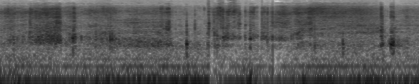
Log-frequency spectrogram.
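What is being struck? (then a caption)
Glossy coated paper book pages. Fingertips and a palm rub across the coated pages of an open glossy-paper book lying on a wooden table, and one page is lifted. A steady, bright hissing swish runs throughout over a faint low hum, with soft papery crinkles and small ticks as the page moves.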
